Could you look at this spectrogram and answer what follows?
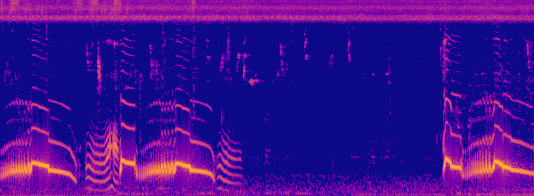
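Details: White ringneck dove with a black collar cooing persistently to invite rivals to call: two sequences of a short rising, rolling note and a long, wavering, slowly falling coo, then a pause of several seconds before the next coo begins.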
